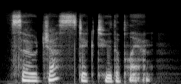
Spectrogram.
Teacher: Listen to how she says stick to the plan. She stresses the word stick.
